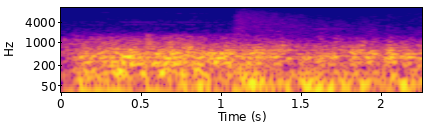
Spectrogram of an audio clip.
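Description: Loud thunder: a sudden clap that rolls on as a long, deep rumble.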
